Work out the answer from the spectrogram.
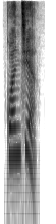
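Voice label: "关键", Chinese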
